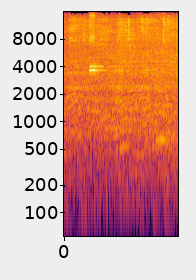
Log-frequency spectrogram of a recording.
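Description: Sideline and on-field voices at a children's soccer game, with a short sharp sound about half a second in.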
